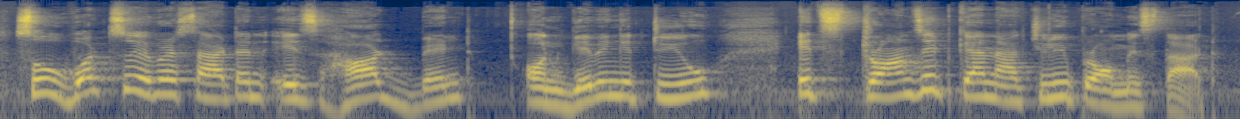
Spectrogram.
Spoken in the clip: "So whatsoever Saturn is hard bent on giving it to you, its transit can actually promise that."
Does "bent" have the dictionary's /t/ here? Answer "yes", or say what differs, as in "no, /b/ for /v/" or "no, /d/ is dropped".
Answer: yes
